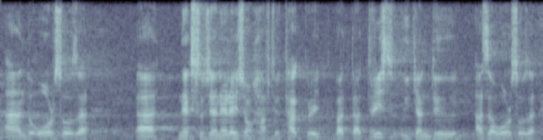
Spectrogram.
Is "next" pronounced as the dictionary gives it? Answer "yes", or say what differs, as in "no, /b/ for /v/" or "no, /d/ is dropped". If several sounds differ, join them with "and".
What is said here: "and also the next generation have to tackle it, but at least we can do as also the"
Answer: yes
